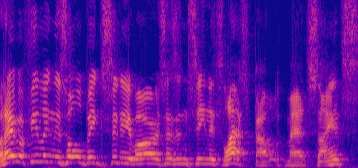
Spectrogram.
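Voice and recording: In a put-on character voice, a man talks at a fairly quick pace, extremely high-pitched with big pitch swings and a bright, sharp tone.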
